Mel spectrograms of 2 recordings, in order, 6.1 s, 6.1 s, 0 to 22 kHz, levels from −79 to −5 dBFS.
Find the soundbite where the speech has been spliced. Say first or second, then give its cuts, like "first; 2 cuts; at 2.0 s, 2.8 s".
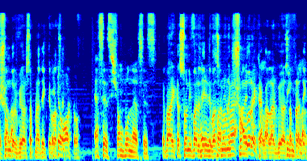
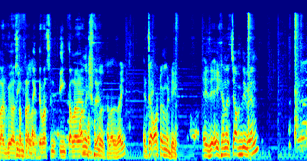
first; 2 cuts; at 1.7 s, 3.1 s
